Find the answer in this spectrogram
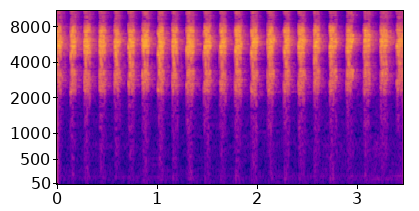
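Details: Lovebird ngekek, a long chattering song used as a prompt for other lovebirds: a steady volley of harsh, high-pitched notes, roughly six each second, keeping an even beat throughout.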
